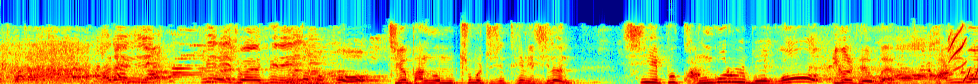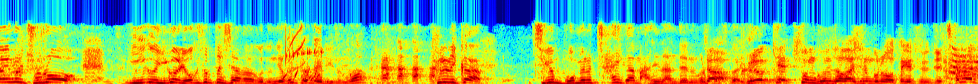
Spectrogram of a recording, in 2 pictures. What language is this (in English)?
Korean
